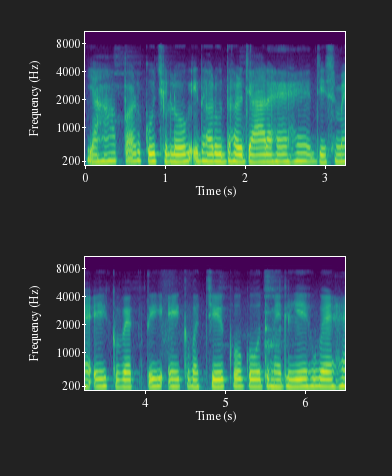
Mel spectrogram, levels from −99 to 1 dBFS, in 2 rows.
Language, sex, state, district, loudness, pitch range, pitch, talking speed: Hindi, female, Jharkhand, Ranchi, -15 LUFS, 175-185 Hz, 180 Hz, 185 wpm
